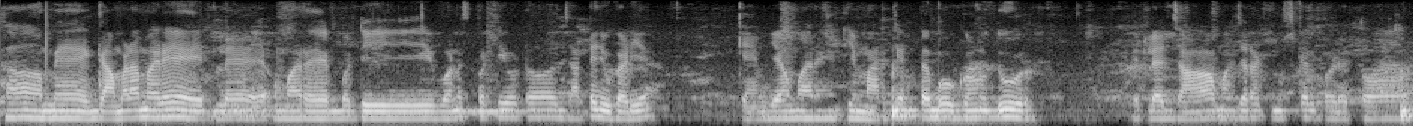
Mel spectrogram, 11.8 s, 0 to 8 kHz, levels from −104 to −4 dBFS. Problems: constant background noise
